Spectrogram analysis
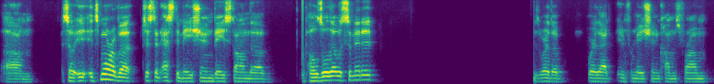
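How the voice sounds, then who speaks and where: A man explaining things informally to colleagues as a senior staff member, in a halting, measured manner. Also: on the low side, mellow, dull audio. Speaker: senior colleague answering trainees' questions. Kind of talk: informal explanatory workplace talk.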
